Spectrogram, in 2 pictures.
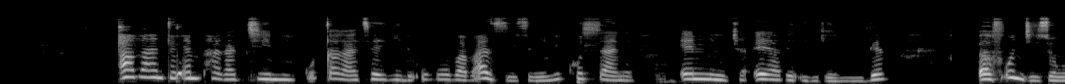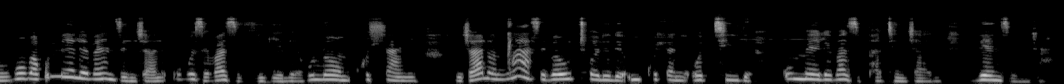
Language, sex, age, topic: North Ndebele, male, 25-35, health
